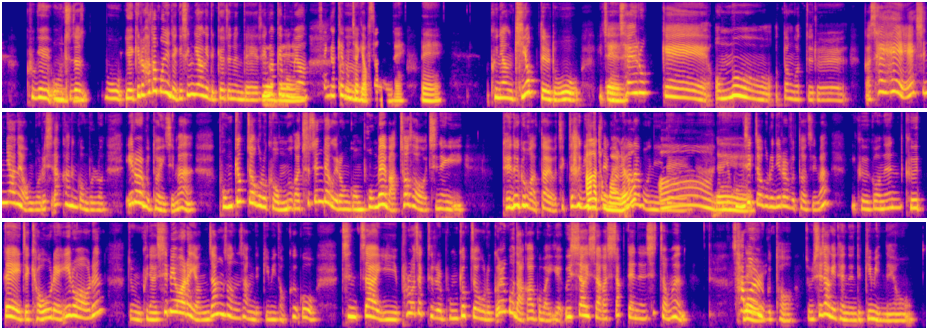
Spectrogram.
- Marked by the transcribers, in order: other background noise; laughing while speaking: "되는"; laughing while speaking: "직장인"; tapping
- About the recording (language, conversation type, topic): Korean, podcast, 계절이 바뀔 때 기분이나 에너지가 어떻게 달라지나요?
